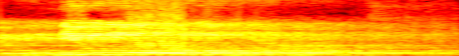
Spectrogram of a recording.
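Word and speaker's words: pneumonia: पाट pot next है rule number two अगर पी के बाद एस ई या एल आए तो पी साइलेंट होता है जैसे इसका सबसे बड़ा एग्जांपल है पी एन ई यू एम ई एन आई ए न्यूमोनिया जिसको न्यूमोनिया बोलते हैं इसमें पी एन के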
